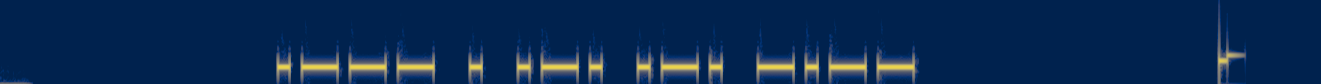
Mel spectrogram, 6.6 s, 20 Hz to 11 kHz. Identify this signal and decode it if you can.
Morse code, heard as a keyed tone, about 21 wpm, 700 Hz. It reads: JERRY
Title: USA Common Names - 20wpm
